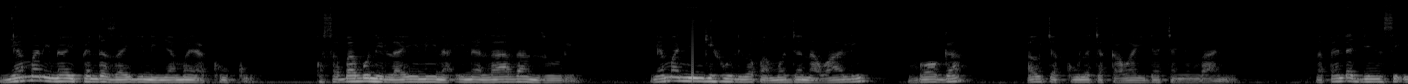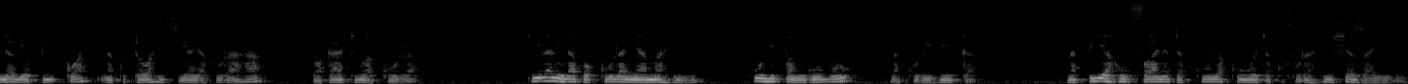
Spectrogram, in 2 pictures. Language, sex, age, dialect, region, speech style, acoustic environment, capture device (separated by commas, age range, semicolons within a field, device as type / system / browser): Swahili, male, 25-34, Kenya - Mombasa, Kenya, focused; relaxed, silence, desktop / Windows / Chrome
